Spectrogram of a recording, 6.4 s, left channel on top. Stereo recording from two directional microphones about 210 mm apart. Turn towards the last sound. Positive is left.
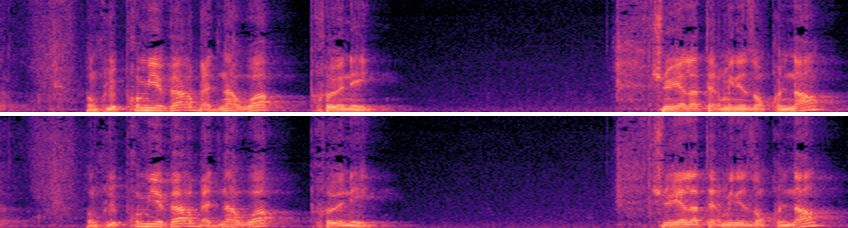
turn(degrees=50)  # may be behind; listen again after turning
